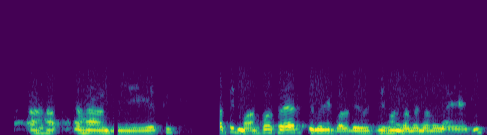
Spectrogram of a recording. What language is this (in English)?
Punjabi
